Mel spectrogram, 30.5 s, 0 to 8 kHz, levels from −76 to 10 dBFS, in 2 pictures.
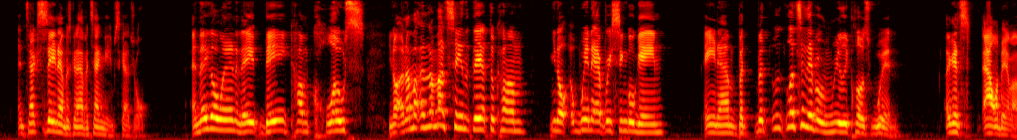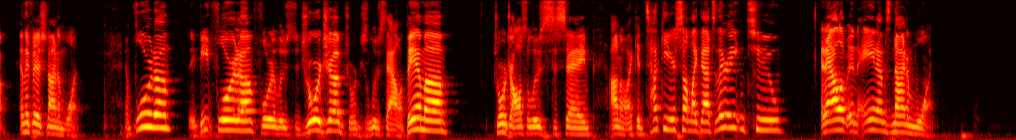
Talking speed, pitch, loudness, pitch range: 185 wpm, 185 Hz, -20 LUFS, 140-220 Hz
